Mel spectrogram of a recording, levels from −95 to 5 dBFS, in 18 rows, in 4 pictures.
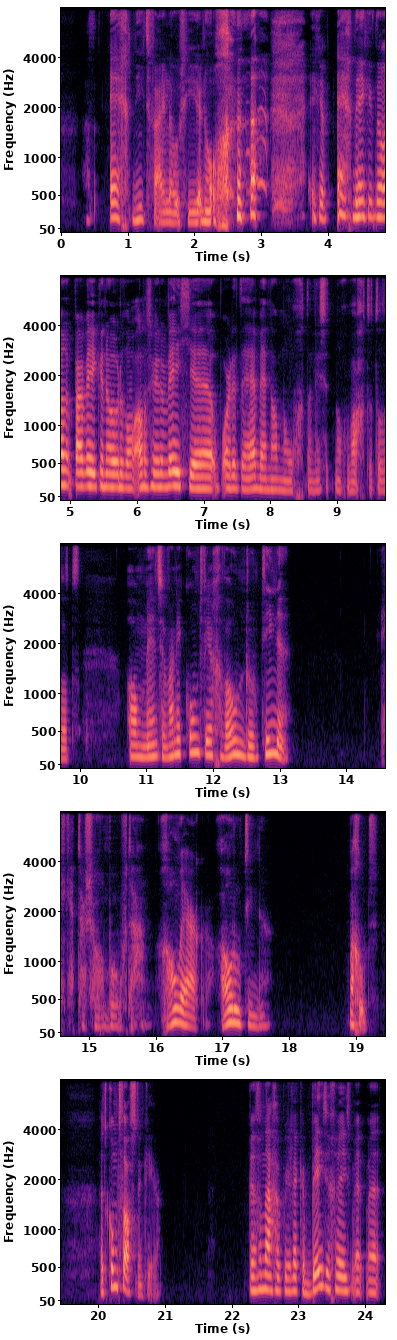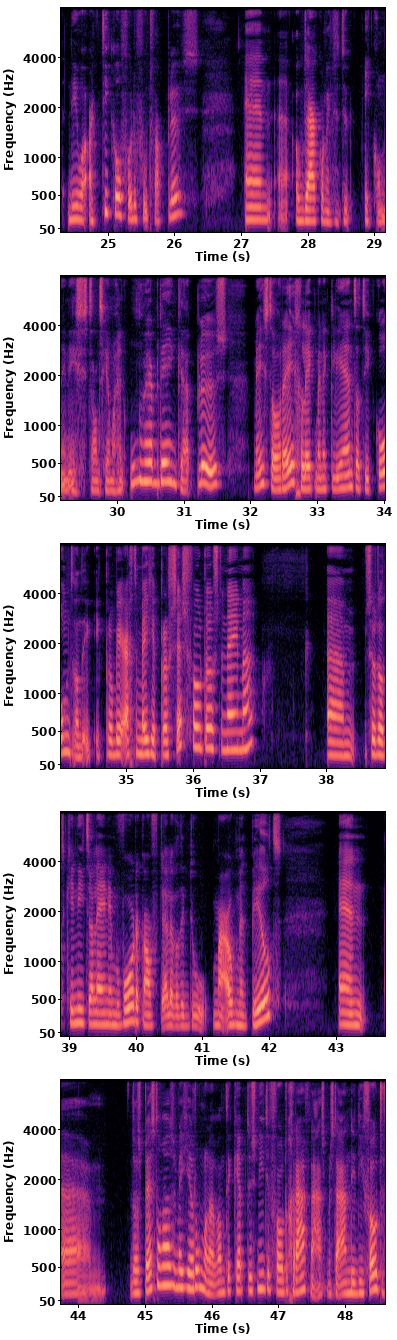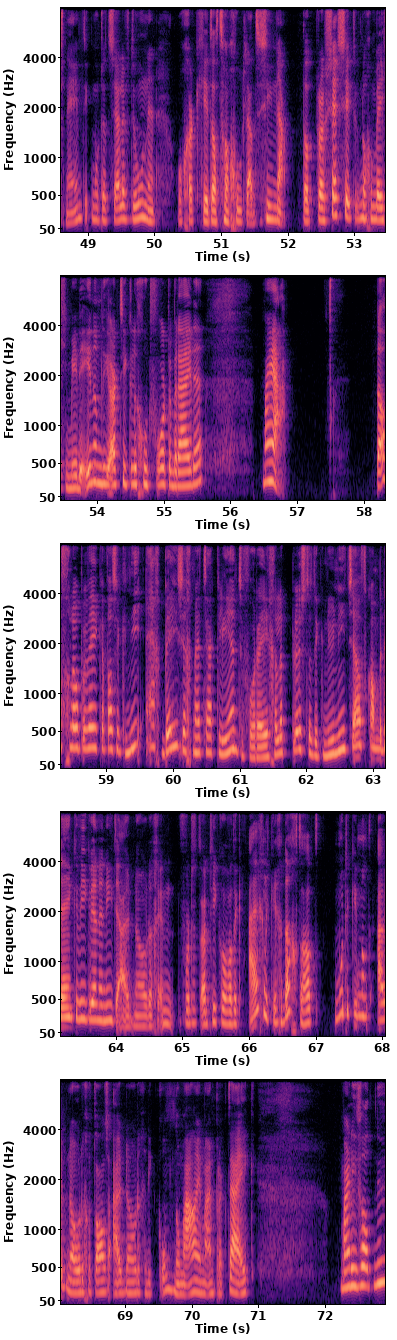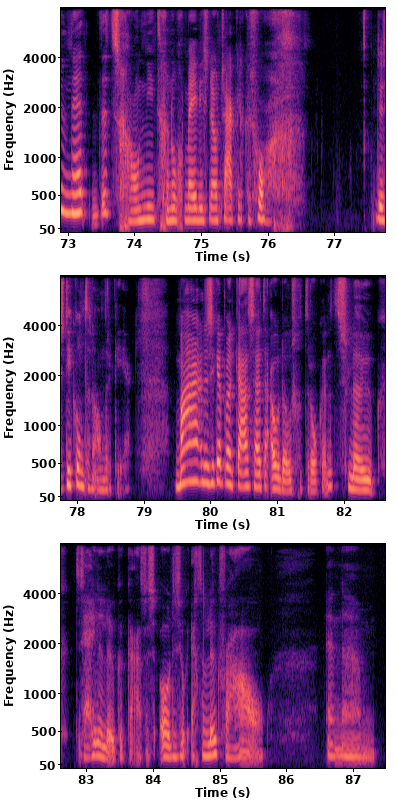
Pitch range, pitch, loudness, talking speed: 155-210 Hz, 175 Hz, -22 LUFS, 195 wpm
